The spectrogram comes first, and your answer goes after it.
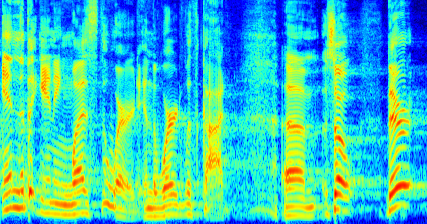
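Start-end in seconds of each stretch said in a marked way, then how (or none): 0.0-2.3 sped-up cartoon voice. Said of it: "sounded a lot like Larry the Cucumber".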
